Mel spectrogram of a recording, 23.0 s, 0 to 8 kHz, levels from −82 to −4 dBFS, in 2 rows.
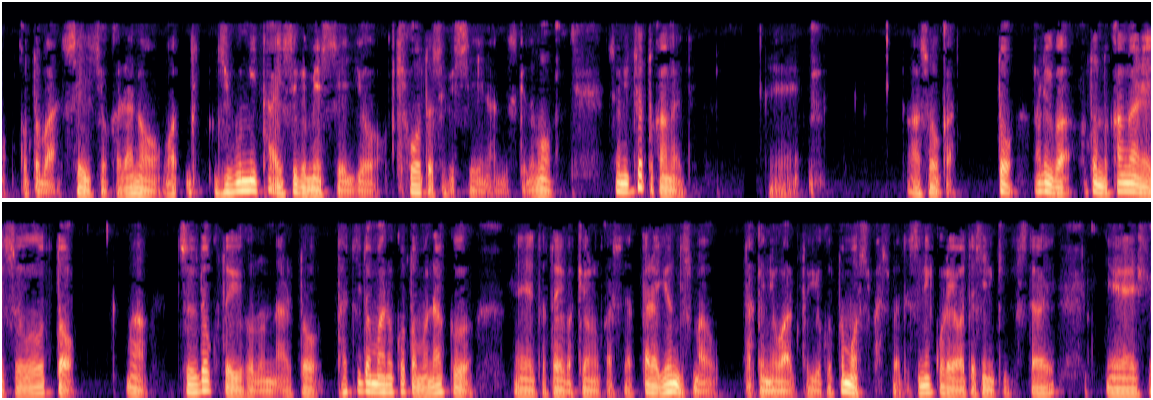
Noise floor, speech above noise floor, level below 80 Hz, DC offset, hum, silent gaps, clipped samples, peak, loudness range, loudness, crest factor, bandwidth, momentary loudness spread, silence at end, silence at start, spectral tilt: -64 dBFS; 45 dB; -34 dBFS; under 0.1%; none; 7.46-7.50 s; under 0.1%; -2 dBFS; 5 LU; -20 LUFS; 18 dB; 5.8 kHz; 16 LU; 0.05 s; 0 s; -12 dB/octave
